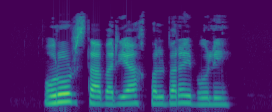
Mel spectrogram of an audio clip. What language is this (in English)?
Pashto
